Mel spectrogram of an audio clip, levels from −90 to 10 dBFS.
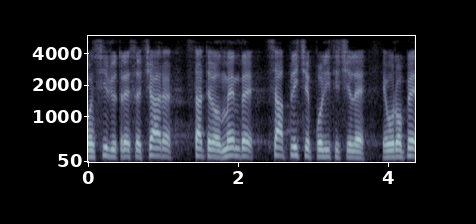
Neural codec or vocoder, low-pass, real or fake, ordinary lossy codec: autoencoder, 48 kHz, 32 numbers a frame, DAC-VAE, trained on Japanese speech; 5.4 kHz; fake; none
